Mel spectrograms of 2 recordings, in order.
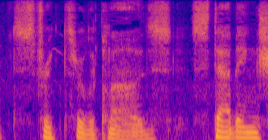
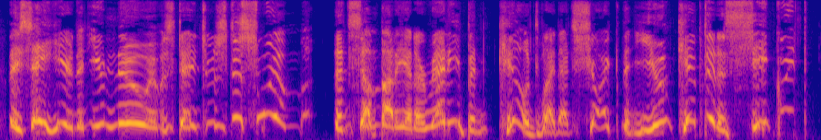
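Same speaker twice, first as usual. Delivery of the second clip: accusing scream. Acted. Kintner's mother accusing Brody.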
